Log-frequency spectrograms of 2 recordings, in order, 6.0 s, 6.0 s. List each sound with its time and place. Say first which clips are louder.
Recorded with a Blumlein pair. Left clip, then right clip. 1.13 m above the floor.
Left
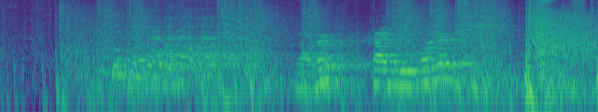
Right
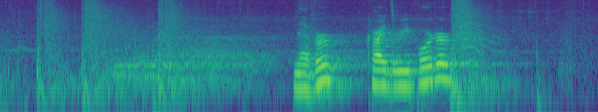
1.0 s laughter: left 9 dB; 30° left, 2 m
2.9 s a man speaking: right 7 dB; 40° right, 0.8 m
